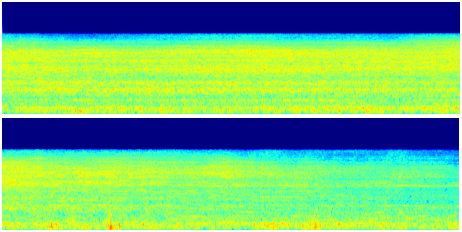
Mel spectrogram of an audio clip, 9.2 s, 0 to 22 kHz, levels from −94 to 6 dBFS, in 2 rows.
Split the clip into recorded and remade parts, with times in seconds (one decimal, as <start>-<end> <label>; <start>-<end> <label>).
0.0-1.0 remade; 1.0-4.5 recorded; 4.5-9.2 remade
